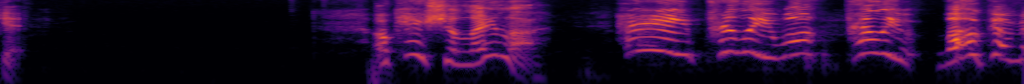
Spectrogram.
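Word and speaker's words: shillelagh: see how we pronounce it okay um pronunciation i like it okay shalala hey prilly we'll probably welcome in so cool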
